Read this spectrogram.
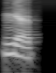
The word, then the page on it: NEB: Indian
